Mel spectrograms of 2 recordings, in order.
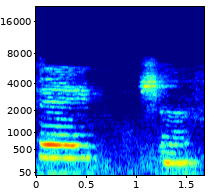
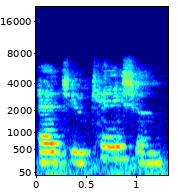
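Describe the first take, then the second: First: "education" drawn out slowly in four separate, softer syllables. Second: "Education" as one word, stress on CA, falling at the end; joined-up word stress. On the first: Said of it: "with balls of different sizes". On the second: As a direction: run the syllables of "Education" together, leaning on CA. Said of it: "It's about the same". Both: Shown as a demonstration.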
